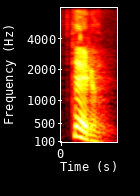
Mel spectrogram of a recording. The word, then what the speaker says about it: cero: You can either sound like casa with the sound k, or like cero, the sound th. Remember, I'm from Spain, and this is the way I pronounce this sound. In Latin America, they would say S francesa. In most of Spain, we would say th.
